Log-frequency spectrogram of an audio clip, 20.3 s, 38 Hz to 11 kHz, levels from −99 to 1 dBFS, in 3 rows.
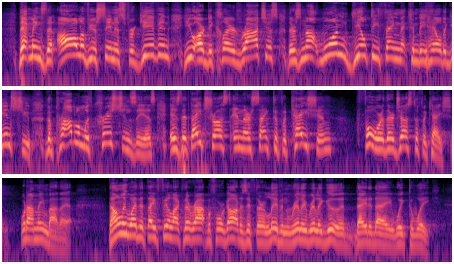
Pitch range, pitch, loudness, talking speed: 185-265 Hz, 215 Hz, -25 LUFS, 205 wpm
